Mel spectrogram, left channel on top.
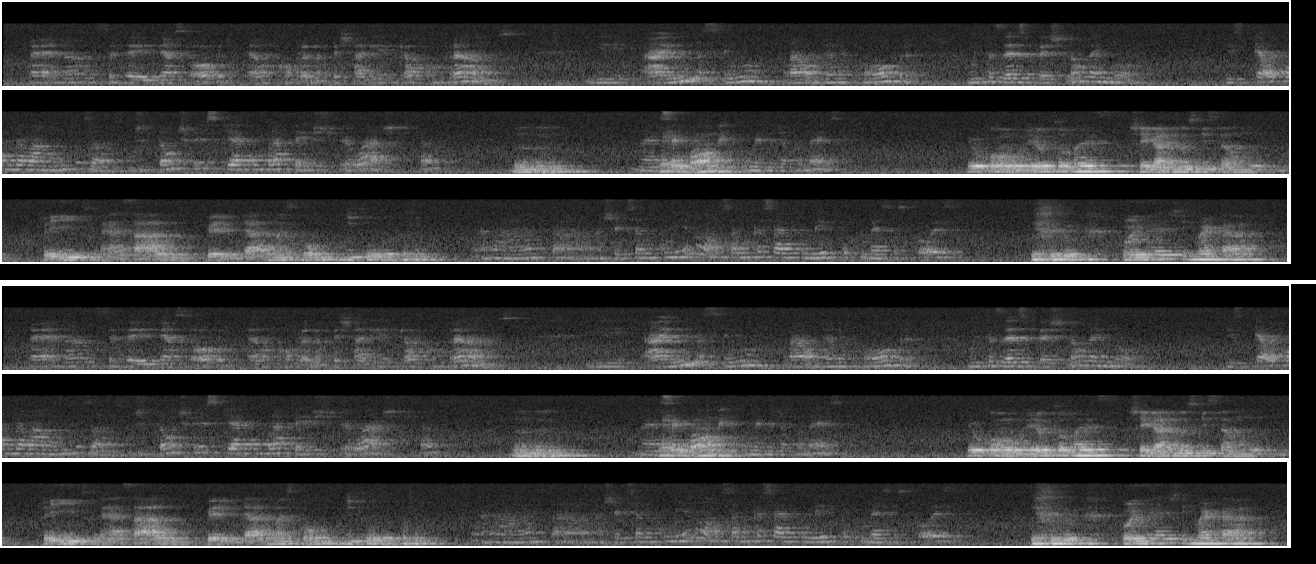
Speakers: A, on the left; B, on the right.
A: É, na, você vê, minha sogra, ela compra na peixaria que ela compra há anos. E ainda assim, lá onde ela compra, muitas vezes o peixe não vem bom. Isso porque ela compra lá há muitos anos. De tão difícil que é comprar peixe, eu acho, sabe?
B: Uhum,
A: É,
B: é
A: você
B: verdade.
A: come comida japonesa?
B: Eu como, eu tô mais chegado nos que são fritos, né? Assado, grelhado,
A: Hum.
B: mas como de tudo.
A: Ah, tá. Achei que você não comia, não. Você nunca saiu comigo para comer essas coisas?
B: <laughs> Pois
A: Hum.
B: é, a gente tem que marcar.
